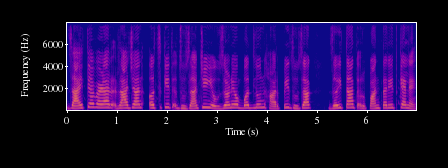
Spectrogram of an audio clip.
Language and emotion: Goan Konkani, neutral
